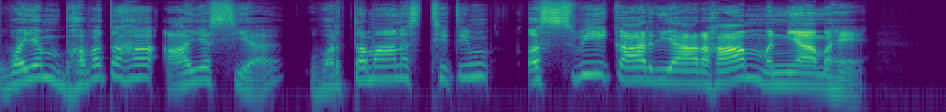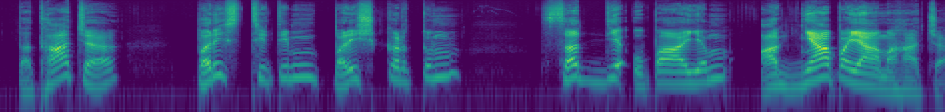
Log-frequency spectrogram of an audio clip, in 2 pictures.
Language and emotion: Sanskrit, angry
